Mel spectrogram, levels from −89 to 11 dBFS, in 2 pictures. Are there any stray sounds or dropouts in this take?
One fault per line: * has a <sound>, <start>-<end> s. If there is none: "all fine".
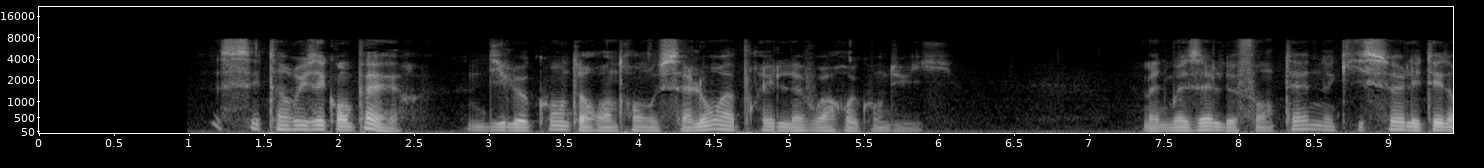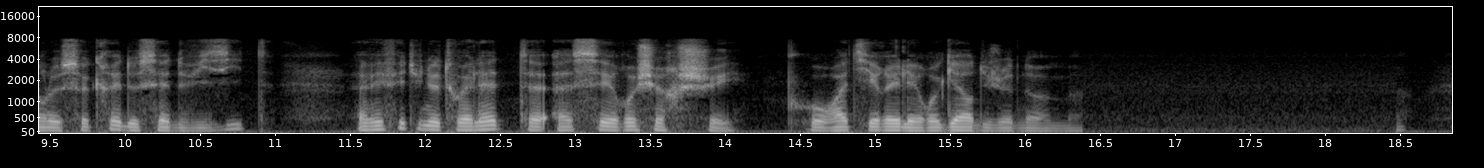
all fine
